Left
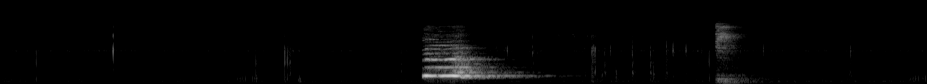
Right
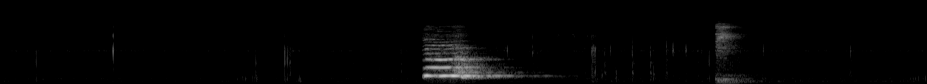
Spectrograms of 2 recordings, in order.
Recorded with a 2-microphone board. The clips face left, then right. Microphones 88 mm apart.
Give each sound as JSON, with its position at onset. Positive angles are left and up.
{"t": 4.2, "sound": "a shout", "side_deg": 45, "distance_m": 1.8}
{"t": 7.2, "sound": "a clunk", "side_deg": -35, "distance_m": 1.9}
